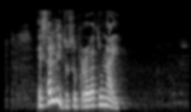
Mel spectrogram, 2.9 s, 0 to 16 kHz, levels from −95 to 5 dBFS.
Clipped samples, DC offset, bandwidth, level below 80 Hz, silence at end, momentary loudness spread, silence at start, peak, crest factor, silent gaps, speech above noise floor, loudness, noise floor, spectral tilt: under 0.1%; under 0.1%; 11.5 kHz; -80 dBFS; 1.1 s; 15 LU; 0.55 s; -4 dBFS; 20 dB; none; 51 dB; -22 LUFS; -72 dBFS; -5 dB/octave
